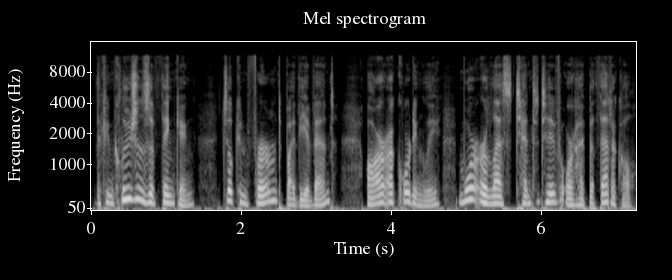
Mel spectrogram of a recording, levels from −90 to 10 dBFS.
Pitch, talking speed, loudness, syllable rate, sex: 160 Hz, 140 wpm, -18 LUFS, 5.5 syllables/s, male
